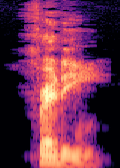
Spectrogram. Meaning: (proper noun) A diminutive of the male given name Frederick; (noun) An employee of the United States Forest Service
- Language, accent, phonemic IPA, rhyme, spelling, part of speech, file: English, Australia, /ˈfɹɛdi/, -ɛdi, Freddie, proper noun / noun, En-au-Freddie.ogg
